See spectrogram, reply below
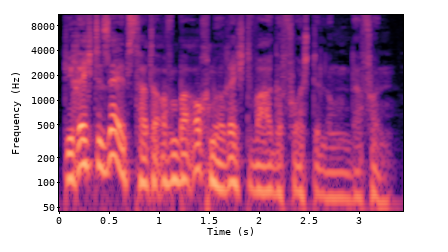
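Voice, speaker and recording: A low-pitched man reads an audiobook in a lively, animated way with wry storytelling. His voice is husky and the sound is dry and close. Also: moderate pace, no room sound. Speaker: audiobook narrator. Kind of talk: audiobook reading.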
